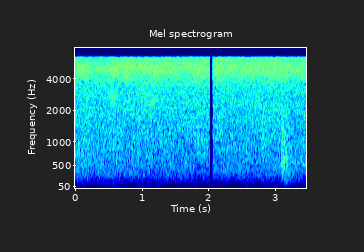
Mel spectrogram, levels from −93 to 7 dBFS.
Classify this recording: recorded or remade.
recorded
